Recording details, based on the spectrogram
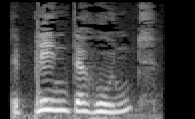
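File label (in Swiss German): "blindehund", Alsatian; medecine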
